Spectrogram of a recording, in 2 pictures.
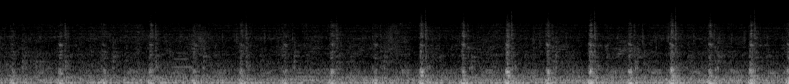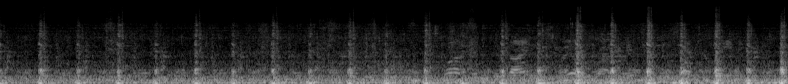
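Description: A steam engine chuffs in a steady rhythm that gradually quickens.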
